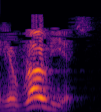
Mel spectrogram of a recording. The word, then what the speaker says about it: Herodias: Herodias is how you pronounce it. Okay, Herodias.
